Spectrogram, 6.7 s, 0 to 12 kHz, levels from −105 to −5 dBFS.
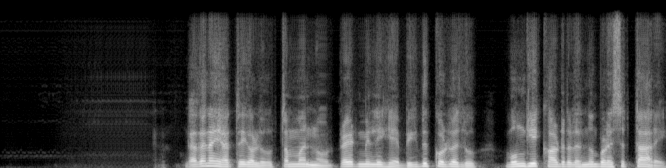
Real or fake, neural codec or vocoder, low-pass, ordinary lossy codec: fake; codec, 16 kHz in and 24 kHz out, 0.6 kbps, FocalCodec, streaming, 2048 codes; 10.8 kHz; none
